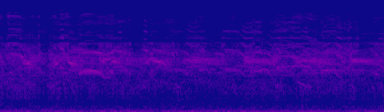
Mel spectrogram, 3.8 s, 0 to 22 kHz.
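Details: Common terns nesting at Atlit on 10 June 2010, a colony giving continuous harsh, grating calls that overlap one another without pause, with several birds calling at once.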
